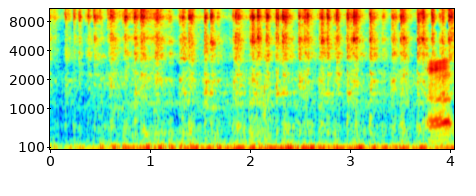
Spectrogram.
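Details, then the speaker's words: Carbureted American muscle car, ignition recently fixed, just started cold without working choke: lumpy uneven low idle, pulses wandering and sagging near stall until carburetor circuits come in; cold idle stumbling, needs extra gas without choke. "You could hear it starting to die. It's gonna be a little bit before it picks up and all the circuits, everything start working in the carburetor. That's why you gotta get the gas so much without that stupid choke."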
